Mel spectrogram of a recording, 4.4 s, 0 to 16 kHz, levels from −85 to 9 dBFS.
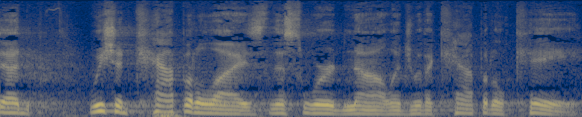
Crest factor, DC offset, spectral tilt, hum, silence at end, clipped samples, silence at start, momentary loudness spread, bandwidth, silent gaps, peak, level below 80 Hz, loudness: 16 dB; under 0.1%; -4.5 dB/octave; none; 0 s; under 0.1%; 0 s; 9 LU; 16 kHz; none; -6 dBFS; -44 dBFS; -23 LUFS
